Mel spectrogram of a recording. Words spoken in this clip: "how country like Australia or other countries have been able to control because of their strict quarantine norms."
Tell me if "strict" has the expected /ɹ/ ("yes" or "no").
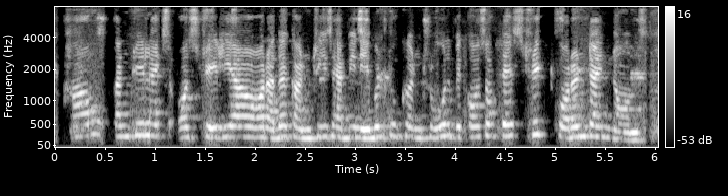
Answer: yes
